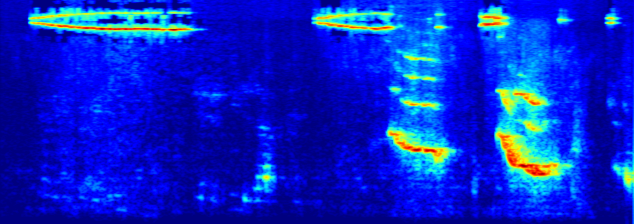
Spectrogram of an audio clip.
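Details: Four-week-old Cavalier King Charles Spaniel puppies in a home puppy pen, meeting other dogs. Short harmonic whines that dip in pitch come late in the clip, after thin, steady high tones.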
